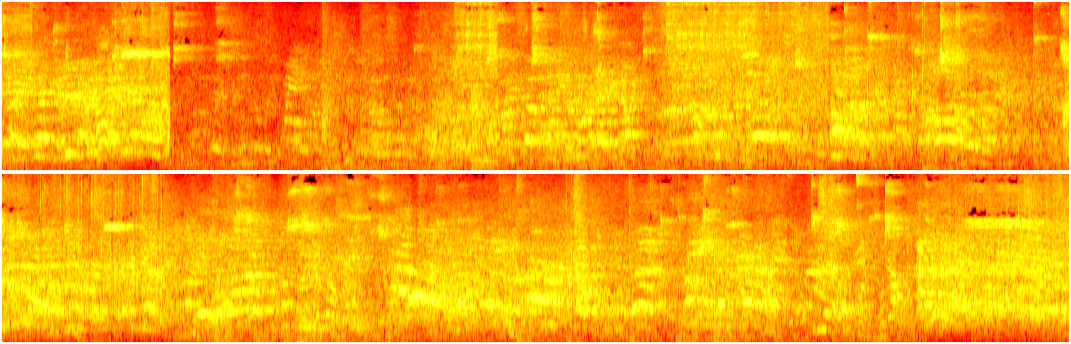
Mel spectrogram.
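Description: Live sound of a basketball game in a gymnasium: a basketball bouncing on the hardwood court among players' and spectators' voices, all echoing in the large hall.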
